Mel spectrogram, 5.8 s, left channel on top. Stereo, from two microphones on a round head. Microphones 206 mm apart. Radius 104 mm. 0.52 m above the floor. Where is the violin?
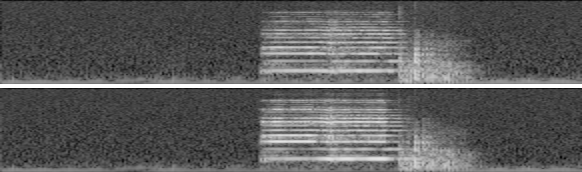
80° right, 6.5 m.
